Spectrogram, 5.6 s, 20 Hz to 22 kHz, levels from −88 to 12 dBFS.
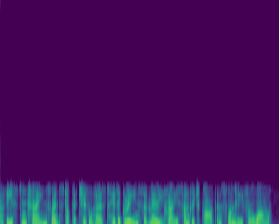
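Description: A buzzy, gravelly roughness runs through the whole speech clip, and the sound is boxed into a narrow band of roughly 150 Hz to 3.7 kHz. That is the GSM full-rate codec. It models the vocal tract and feeds it a sparse pulse excitation, which fits a 13 kbps coder, and the damage is plainly audible.

From 3.2 to 3.3 s the sound freezes into a rough, metallic ring. These are lost GSM frames. For about 80 ms, which fits four missing frames, the decoder repeated the last good frame's settings.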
